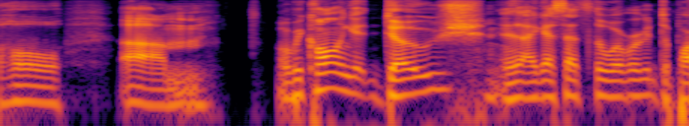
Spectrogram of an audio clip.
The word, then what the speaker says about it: DOGE: to understand the whole, are we calling it DOGE? I guess that's the word, Department of Government Efficiency. Technically, we're calling it, that's how you pronounce it, DOGE? I mean, it's not I thought it was technically. Doja.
